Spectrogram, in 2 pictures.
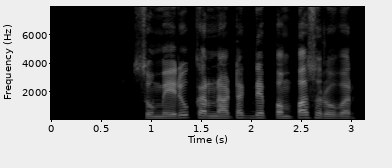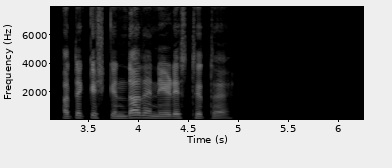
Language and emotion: Punjabi, neutral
